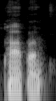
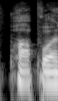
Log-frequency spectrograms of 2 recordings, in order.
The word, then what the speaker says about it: Papua: but I always just thought it was pronounced Papa it would be Papa if it didn't have the you yeah well just to be safe call it Daddy New Guinea that doesn't sound safe man to the east of daddy New Guinea it's Papua New Guinea yeah and Northwest of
